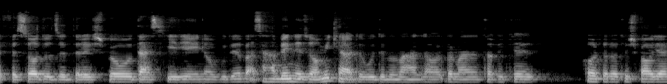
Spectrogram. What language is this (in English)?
Persian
